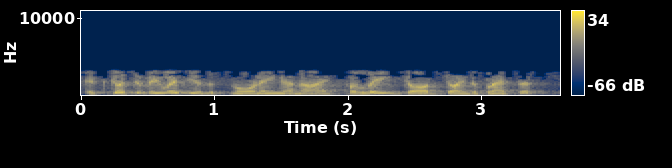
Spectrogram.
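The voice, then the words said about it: Southern accent. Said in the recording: “I love your accent... I'm a southerner that I've got such a good accent”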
